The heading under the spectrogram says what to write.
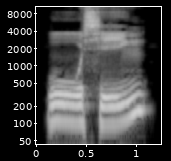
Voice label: "Wuxing", Chinese

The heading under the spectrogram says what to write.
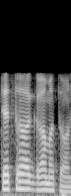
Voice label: "Tetragrammaton", Hebrew

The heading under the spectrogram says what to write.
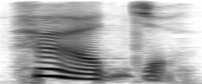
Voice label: "Hajj", Arabic

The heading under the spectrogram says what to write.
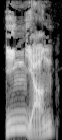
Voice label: "Yin Yang", Chinese

